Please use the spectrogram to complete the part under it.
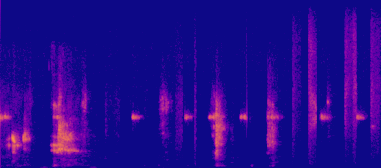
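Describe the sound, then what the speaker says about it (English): An indoor cricket chirps in short, repeated bursts inside a room, fairly close, with scattered clicks and faint voice fragments between the chirps. "There's an actual cricket in my room and it's so loud."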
